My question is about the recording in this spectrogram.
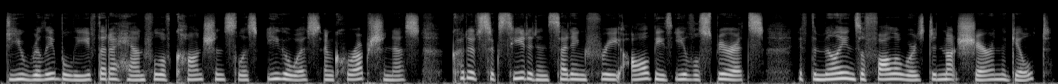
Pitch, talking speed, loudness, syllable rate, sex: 225 Hz, 185 wpm, -19 LUFS, 5.6 syllables/s, female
